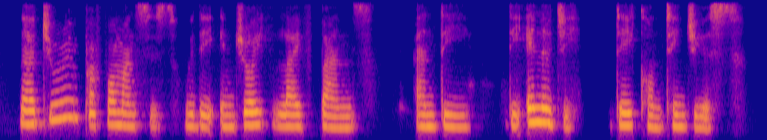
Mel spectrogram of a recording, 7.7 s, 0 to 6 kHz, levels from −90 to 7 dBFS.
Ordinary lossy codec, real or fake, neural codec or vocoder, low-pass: none; fake; codec, 16 kHz, 0.4 kbps, LongCat-Audio-Codec; 5.4 kHz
